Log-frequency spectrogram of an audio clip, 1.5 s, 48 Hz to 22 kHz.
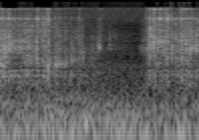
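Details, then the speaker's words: Yamaha Waverunner XL1200 two-stroke jetski pressed crankshaft, engine had taken salt water; hand-spun main bearing gives a dry, gritty, loud rasp with no ring, worn bad bearing. "This bearing is no good, and it's pretty loud. You can hear it."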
